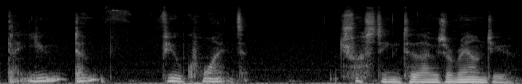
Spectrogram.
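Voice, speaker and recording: A man giving a halting, personal psychic reading, speaking quietly close to the mic as if others are asleep in the house. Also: mid-range voice, lively intonation, creaky, a little hiss or hum. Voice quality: hushed, quiet late-night voice. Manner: speaking quietly so as not to wake sleepers; halting, repeats and rephrases phrases. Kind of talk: unscripted one-to-one spoken reading. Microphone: very close to the mouth.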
